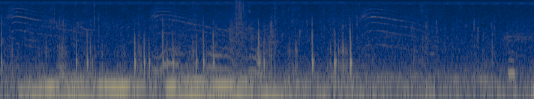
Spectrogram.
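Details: While eating rice with fish, cats make thin, high, falling mews, several spaced across a few seconds, mixed with sharp clicking and chewing noises above a constant low hum.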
